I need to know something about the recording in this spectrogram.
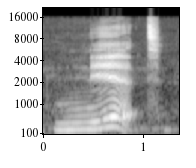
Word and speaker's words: knit: her chair doing this remember the K is silent mmm it knit now let's read the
